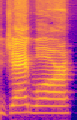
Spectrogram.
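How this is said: It is said with an American pronunciation. "Americans say"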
